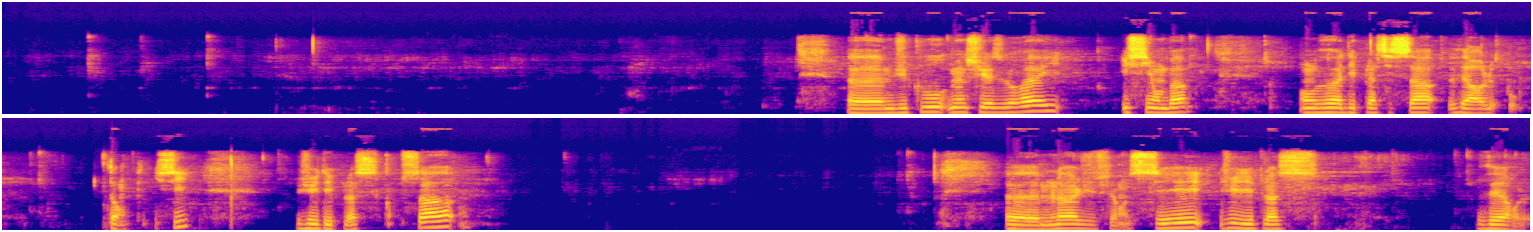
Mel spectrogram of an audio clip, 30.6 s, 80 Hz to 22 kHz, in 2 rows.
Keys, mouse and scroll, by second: 1.5 Right, 1.5 right click, 2.3 Tab, 2.7-4.0 scroll down 4, 4.0-5.6 scroll down 3, 5.6-6.2 scroll up 5, 6.2-6.8 shift+scroll down 4, 6.8-8.0 ctrl+scroll up 4, 8.0-8.5 ctrl+scroll down 2, 8.5 right click, 9.2 Tab, 10.0-11.0 shift+scroll down 1, 11.4 right click, 11.8 shift+right click, 12.2-14.0 middle drag, 14.0-14.4 scroll down 1, 14.4-15.5 middle drag, 15.5 shift+right click, 16.3 KP_1, 17.3-18.0 scroll up 1, 18.0-21.2 drag, 21.2 ctrl+z, 21.9 z, 24.2 right click, 24.4 c, 26.8 z, 27.5 click, 28.0 ctrl+z, 28.6 o, 29.2 click, 29.9-30.5 scroll down 3.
